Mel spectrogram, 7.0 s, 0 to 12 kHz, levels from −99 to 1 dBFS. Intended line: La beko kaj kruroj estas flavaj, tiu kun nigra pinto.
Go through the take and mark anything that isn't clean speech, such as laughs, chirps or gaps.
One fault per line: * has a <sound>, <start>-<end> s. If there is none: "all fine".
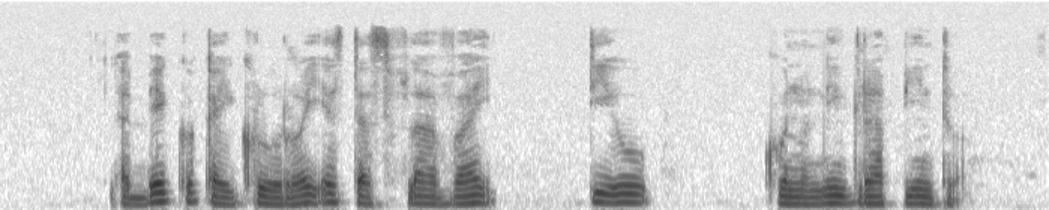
all fine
